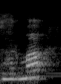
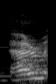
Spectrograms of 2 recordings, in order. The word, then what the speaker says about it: dharma: In Pali language, dharma is pronounced as Dhamma, Dhamma.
